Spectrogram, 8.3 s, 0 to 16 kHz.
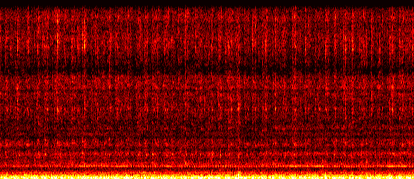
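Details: Abandoned, mouse-damaged Chevy 216 inline-six from a 1950 Chevy 1-ton truck restoration: rough, slightly lumpy idle with one cylinder pulling less. It is still using oil, smoking and not running well; weak cylinder from worn rings.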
